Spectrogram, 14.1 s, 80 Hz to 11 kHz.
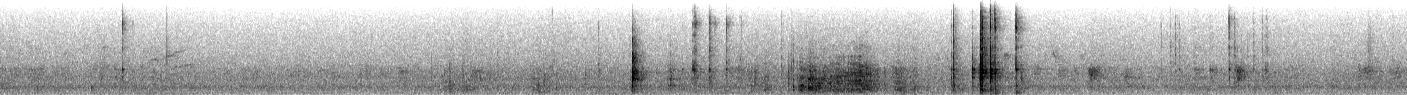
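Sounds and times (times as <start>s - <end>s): scraping rustle of wires: 4.4s - 11.1s.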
